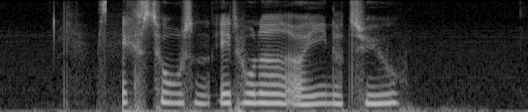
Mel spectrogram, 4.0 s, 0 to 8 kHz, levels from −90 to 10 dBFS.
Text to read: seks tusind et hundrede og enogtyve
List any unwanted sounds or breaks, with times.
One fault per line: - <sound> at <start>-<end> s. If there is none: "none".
- dropout at 0.8-0.9 s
